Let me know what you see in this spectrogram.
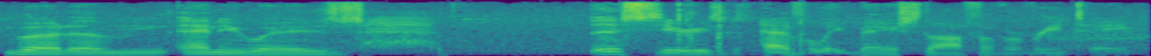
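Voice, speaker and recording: A guy hosting his homemade fan video in a casual, rambling way full of ums. His voice sits at a middle pitch. Clear background noise runs under it. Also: level tone, a little slow. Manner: rambling, filler-heavy. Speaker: channel host and narrator. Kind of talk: casual fan video intro and role-play. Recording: noisy home recording.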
